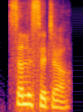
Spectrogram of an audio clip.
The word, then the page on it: solicitor: Indian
